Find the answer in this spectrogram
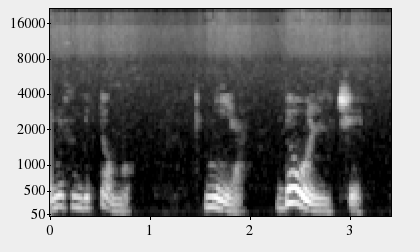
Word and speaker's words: dolce: La O ya me indica que es cerrada. Y nosotros para corroborar podemos pensar en el sinónimo en castellano, dulce. Entonces la U que es cerrada, le corresponde la O cerrada que se asemeja, que los labios van más hacia la dirección casi de la U.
